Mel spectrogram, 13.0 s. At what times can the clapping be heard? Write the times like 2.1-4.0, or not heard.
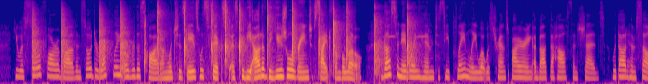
0.6-8.6.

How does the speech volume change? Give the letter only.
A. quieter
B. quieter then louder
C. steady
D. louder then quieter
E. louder
D.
